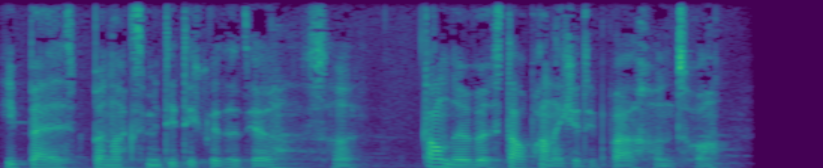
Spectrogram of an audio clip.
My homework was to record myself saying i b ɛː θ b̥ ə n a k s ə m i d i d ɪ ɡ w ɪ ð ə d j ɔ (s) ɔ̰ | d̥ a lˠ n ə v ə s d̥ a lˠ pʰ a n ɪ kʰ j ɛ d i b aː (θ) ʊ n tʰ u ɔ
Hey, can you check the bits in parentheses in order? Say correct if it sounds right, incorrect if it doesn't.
correct, incorrect

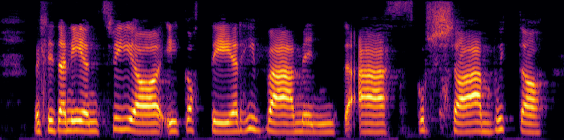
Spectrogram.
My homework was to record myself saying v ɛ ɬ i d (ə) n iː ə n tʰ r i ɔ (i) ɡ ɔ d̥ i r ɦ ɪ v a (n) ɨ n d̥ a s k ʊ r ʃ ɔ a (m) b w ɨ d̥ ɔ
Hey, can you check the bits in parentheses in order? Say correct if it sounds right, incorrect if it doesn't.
incorrect, correct, incorrect, correct

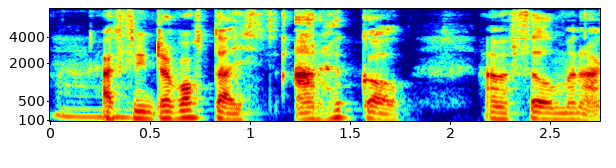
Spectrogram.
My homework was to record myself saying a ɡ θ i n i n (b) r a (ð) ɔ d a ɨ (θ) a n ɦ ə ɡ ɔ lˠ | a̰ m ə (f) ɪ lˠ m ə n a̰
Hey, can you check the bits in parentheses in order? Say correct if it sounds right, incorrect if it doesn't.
incorrect, incorrect, correct, correct

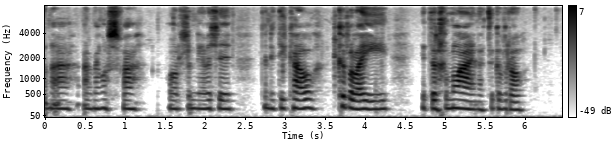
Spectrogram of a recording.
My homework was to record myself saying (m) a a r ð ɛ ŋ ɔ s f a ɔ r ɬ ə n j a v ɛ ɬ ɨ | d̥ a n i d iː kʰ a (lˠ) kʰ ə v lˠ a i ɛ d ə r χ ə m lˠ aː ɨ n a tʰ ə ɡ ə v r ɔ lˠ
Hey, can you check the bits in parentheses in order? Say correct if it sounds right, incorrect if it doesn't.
incorrect, correct

